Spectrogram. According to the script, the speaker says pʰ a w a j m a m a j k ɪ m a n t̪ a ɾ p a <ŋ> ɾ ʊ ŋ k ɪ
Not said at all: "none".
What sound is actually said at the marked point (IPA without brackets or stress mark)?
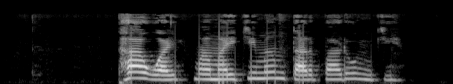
none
